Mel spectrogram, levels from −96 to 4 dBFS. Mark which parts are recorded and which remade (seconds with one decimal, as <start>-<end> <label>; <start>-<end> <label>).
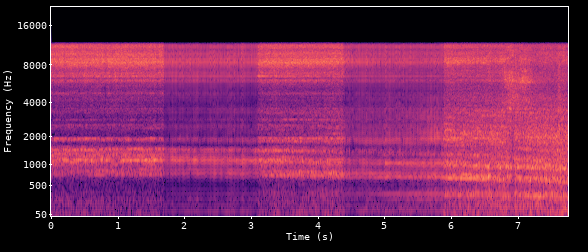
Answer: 0.0-1.7 recorded; 1.7-3.1 remade; 3.1-4.4 recorded; 4.4-5.9 remade; 5.9-7.8 recorded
